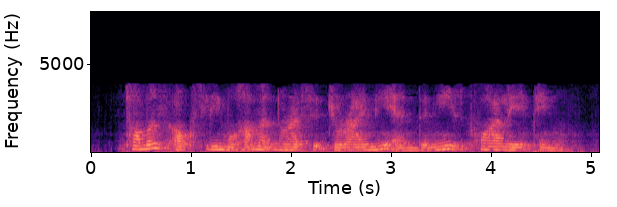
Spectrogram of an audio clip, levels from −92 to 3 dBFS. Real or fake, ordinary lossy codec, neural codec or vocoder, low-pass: fake; AAC, 16 kbps; codec, 16 kHz, 4.8 kbps, FACodec; 7.2 kHz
